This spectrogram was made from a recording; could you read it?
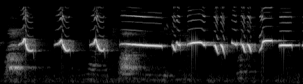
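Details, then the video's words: Bar-winged prinia in energetic song laced with straw-headed bulbul material, called an odd sound. Three bouncy whistled notes lead into a long steady whistle. Fast, warbling, dipping whistles follow without pause. "Prenjak Gunung Asli Gacor Isian Burung Cucak Rowo Suara Aneh"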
